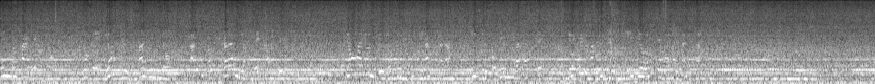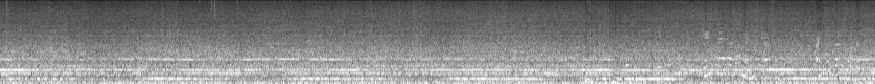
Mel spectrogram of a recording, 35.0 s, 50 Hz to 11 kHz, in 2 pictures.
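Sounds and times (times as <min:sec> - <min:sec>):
low rumble of trolleybus: 0:00.0 - 0:35.0
whining drive tones: 0:00.0 - 0:35.0.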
